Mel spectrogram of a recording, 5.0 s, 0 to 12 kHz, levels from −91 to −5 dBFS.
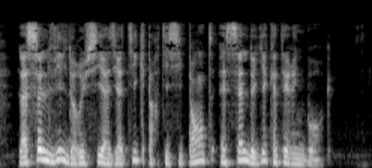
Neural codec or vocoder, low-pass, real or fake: none; 7.2 kHz; real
